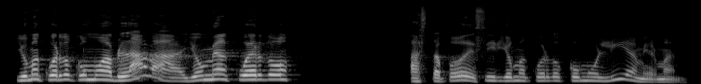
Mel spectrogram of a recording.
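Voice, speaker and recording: At a moderate pace, a man talks with a high pitch. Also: ordinary pitch variation. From Mexico, Ciudad Juárez. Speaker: pastor. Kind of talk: sermon.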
